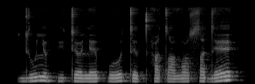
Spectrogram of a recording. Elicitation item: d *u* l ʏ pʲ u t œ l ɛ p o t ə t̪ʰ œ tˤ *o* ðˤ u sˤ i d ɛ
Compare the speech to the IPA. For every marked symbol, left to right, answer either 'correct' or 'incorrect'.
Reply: correct, correct

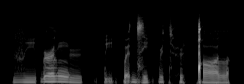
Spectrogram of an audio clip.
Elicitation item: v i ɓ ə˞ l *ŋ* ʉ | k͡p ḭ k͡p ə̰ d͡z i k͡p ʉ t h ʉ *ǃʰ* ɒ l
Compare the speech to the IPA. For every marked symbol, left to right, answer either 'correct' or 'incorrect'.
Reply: correct, incorrect

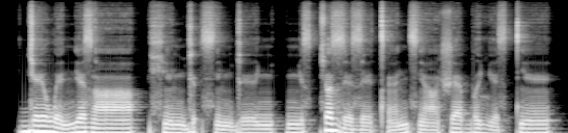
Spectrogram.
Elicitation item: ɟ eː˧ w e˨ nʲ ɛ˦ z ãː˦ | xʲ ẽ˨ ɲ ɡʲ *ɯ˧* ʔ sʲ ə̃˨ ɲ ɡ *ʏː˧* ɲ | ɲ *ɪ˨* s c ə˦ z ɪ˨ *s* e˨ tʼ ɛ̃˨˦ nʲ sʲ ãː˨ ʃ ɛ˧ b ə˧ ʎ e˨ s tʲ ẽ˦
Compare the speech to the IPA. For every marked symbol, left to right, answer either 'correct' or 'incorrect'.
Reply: incorrect, incorrect, correct, incorrect

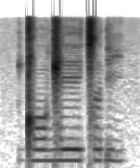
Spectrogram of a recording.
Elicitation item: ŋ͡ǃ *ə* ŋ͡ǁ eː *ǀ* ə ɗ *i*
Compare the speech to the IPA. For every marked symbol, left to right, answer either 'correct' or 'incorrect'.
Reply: incorrect, correct, correct

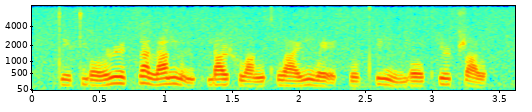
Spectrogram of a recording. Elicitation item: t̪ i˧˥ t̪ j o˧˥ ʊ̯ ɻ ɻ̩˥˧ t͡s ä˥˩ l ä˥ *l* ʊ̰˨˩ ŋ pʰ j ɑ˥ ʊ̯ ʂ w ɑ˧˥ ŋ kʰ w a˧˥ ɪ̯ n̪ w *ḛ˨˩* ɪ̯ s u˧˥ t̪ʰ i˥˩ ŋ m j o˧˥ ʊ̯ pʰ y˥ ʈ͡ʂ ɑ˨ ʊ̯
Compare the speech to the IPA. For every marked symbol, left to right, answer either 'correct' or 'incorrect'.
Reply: incorrect, correct

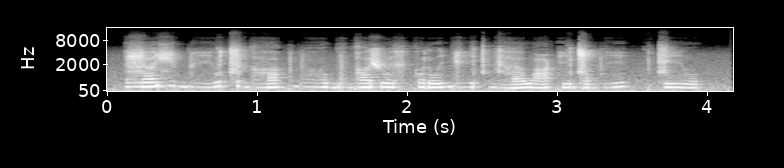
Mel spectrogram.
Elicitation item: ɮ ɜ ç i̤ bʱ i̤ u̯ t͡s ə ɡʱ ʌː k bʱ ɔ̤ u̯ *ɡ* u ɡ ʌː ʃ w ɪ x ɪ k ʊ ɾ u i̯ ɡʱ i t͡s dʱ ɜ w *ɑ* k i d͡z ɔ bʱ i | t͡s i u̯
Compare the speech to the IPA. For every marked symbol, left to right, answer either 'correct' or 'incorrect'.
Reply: correct, correct

